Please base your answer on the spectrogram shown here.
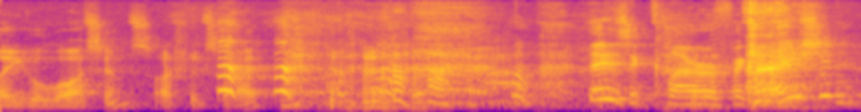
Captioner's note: laughing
